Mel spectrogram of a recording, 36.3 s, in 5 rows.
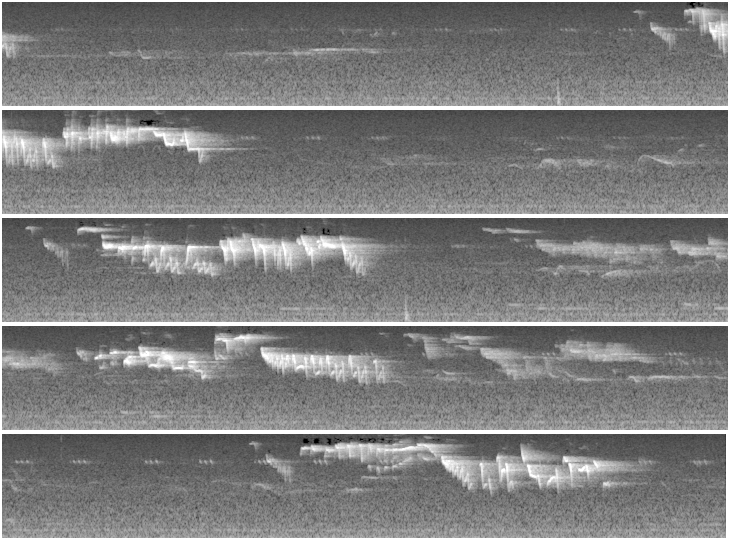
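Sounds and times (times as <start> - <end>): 
European robin song: 6.2 - 9.8, 11.0 - 29.4, 30.6 - 36.1.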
